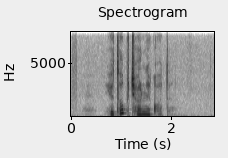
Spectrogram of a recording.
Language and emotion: Russian, neutral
